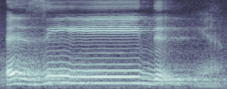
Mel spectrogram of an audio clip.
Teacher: Azid ditutup dengan huruf dal, maka di sini nampak sifatnya qalqalah, tepatnya qalqalah kubra. Azid ya, pantulannya tampak lebih jelas karena berada di akhir ayat.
